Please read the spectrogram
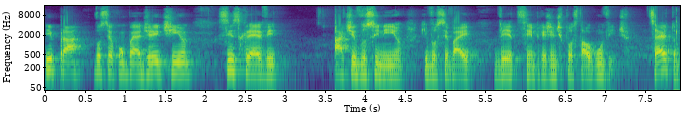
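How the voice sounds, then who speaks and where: A man's fairly even intonation, long, frequent pauses and noticeable background noise. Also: medium pitch for a man, moderate pace. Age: 30s. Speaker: veterinary surgery instructor. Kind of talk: online lecture. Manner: casual, conversational.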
